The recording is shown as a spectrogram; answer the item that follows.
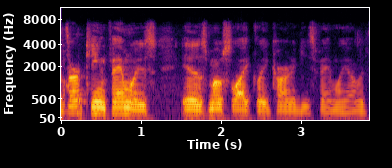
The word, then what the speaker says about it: Carnegie: families is most likely Carnegie's family I would say from the Muslim you don't know who Andrew Carnegie is either you wouldn't be laughing right it's pronounced carnegi whatever Cari you're laughing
